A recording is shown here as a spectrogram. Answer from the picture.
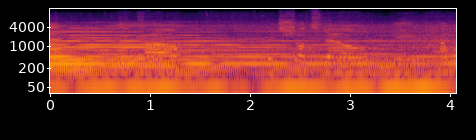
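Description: Two-manual, 27-stop Sanus organ holding sustained chords. A loud full chord drops away about half a second in, leaving a softer held registration sounding.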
